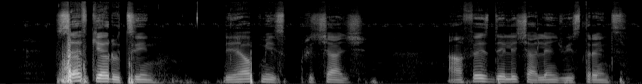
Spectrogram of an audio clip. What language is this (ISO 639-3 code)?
pcm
